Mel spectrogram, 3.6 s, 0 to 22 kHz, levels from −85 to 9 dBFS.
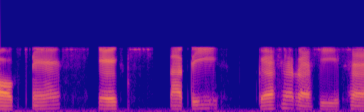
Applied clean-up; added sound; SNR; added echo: neural diffusion model UNIVERSE++.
